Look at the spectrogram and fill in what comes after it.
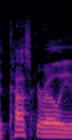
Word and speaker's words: Coscarelli: This one is the Coscarelli. It's pronounced as it's spelled.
